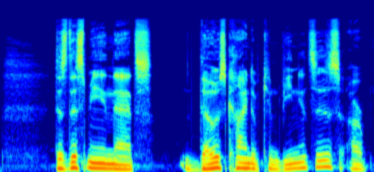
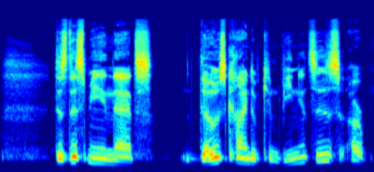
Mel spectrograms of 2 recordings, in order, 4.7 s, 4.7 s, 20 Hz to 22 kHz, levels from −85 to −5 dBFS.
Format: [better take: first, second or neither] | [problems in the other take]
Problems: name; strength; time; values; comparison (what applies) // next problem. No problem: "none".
first | thin; very; fading below 350 Hz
